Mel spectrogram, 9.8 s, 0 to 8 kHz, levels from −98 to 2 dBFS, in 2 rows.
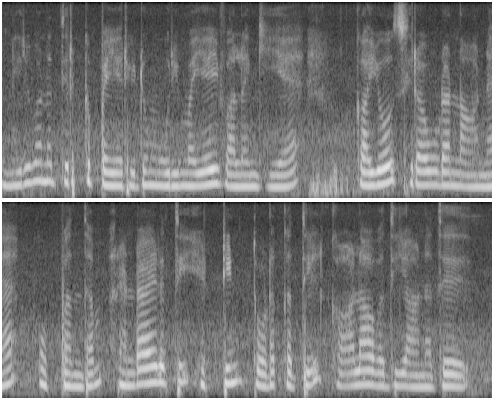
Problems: constant background noise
